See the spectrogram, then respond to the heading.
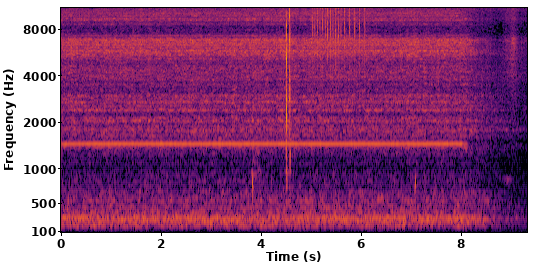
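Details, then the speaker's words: Tankless water heater after removing and cleaning the combustion fan to cure humming/vibration: steady, even fan hum with constant faint tone, no wobble or buzz; vibration gone, fan running smoothly. "so it definitely definitely took away the vibration that's awesome"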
